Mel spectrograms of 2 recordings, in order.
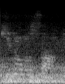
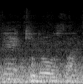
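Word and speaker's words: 亀老山: このキロウさん、亀という字に老人の老に山と書いて、キロウさんと言いますけれど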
